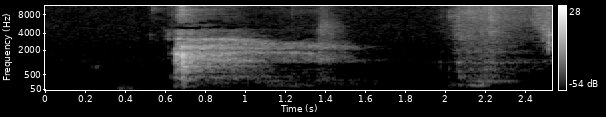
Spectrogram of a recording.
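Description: A man sips wine from a glass.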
